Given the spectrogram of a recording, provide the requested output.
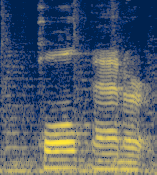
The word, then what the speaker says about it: Paulaner: are going to be talking about polana paul and er that's how they say it that's how christian danke told us to say dante one of the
